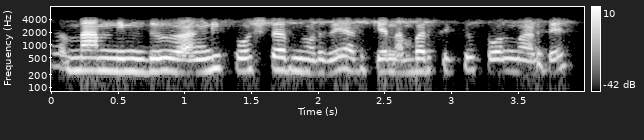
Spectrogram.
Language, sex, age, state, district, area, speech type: Kannada, female, 18-30, Karnataka, Koppal, rural, conversation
